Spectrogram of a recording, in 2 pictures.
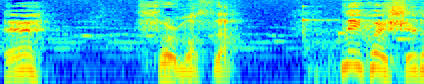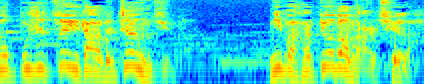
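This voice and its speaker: A man's voice: fairly low pitch, big pitch swings, moderate pace, faint music behind. A man acting in a radio drama as an earnest, puzzled doctor and loyal companion, questioning and mildly chiding. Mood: puzzled, surprised.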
